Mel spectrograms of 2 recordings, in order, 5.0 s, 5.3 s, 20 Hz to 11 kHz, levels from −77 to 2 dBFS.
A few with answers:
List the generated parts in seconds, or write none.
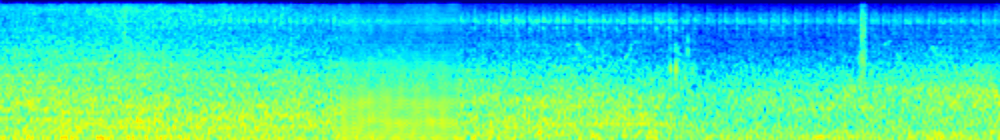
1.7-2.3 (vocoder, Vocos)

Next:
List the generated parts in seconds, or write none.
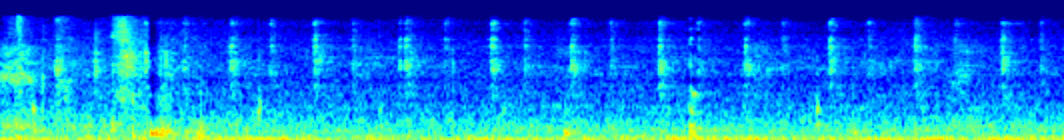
0.6-1.5 (vocoder, Vocos); 2.0-2.5; 3.2-3.8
